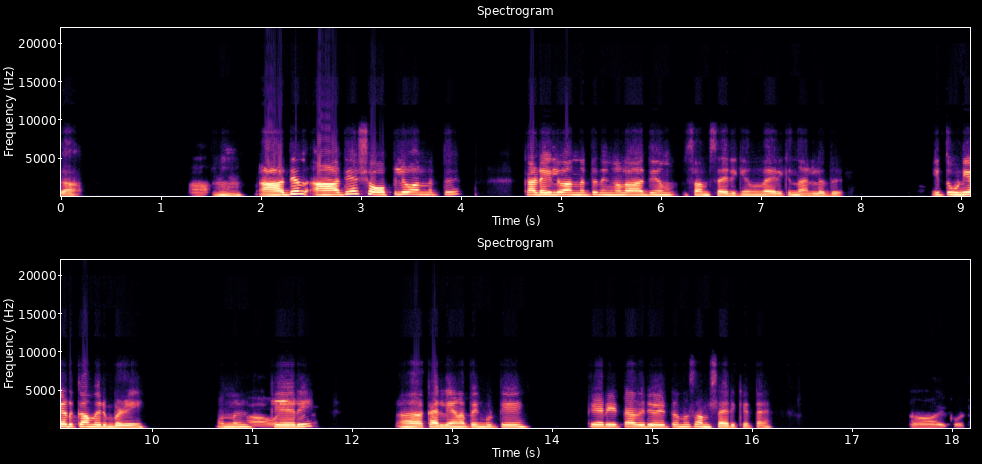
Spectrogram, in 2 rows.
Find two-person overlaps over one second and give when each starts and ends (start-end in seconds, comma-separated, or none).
none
